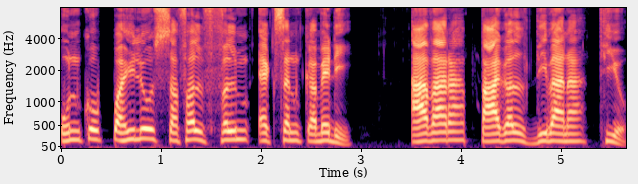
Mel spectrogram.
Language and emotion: Nepali, neutral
